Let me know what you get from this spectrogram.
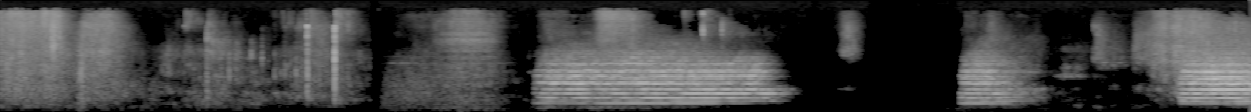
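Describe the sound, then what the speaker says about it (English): A freight train passing near a home garage, with long horn blasts of layered tones sounding twice, the second cutting off near the end, plus scattered rattles and footsteps nearby. "As soon as I hit record, a fucking train comes by."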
